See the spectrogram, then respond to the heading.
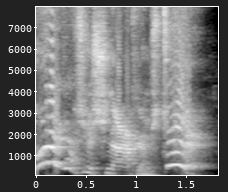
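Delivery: very high, loud, swooping giantess voice. A figure that is a mass of hair steps out and speaks: high-pitched voice. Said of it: "in a high pitched voice goes".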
